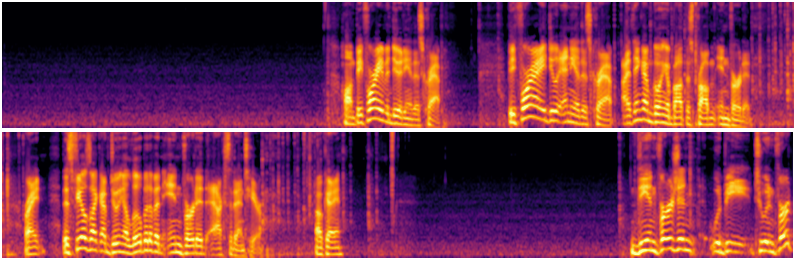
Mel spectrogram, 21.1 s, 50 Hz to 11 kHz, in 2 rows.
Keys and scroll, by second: 6.6 alt+{, 6.6 ctrl+c, 6.8-10.2 typing, 9.9 ctrl+c, 10.3 Return, 10.4 ctrl+n, 11.4 ctrl+p, 12.6-15.0 typing, 14.1 ctrl+c, 14.2 ctrl+c, 15.3 ctrl+d, 18.8 typing.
